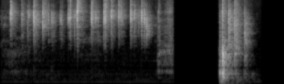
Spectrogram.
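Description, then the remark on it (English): Dice are rolled for a force of will roll. They rattle and clatter for about two and a half seconds in a quick series of sharp clicks, then after a pause give a final louder knock and short skitter as they come to rest, showing eight. “Eight on the dice plus one is a nine.”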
